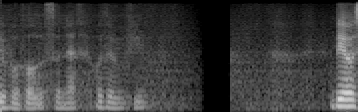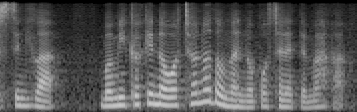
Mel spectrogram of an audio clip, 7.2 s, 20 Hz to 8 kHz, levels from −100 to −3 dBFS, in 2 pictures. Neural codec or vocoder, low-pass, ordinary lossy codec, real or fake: codec, 16 kHz, 0.2 kbps, FocalCodec; 7.2 kHz; none; fake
